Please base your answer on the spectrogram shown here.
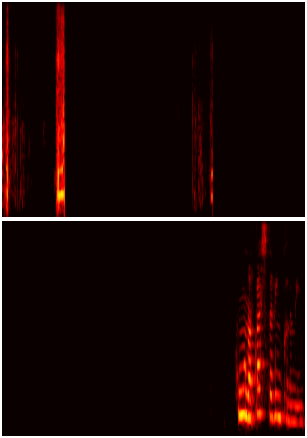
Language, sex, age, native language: Icelandic, female, 10, Icelandic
